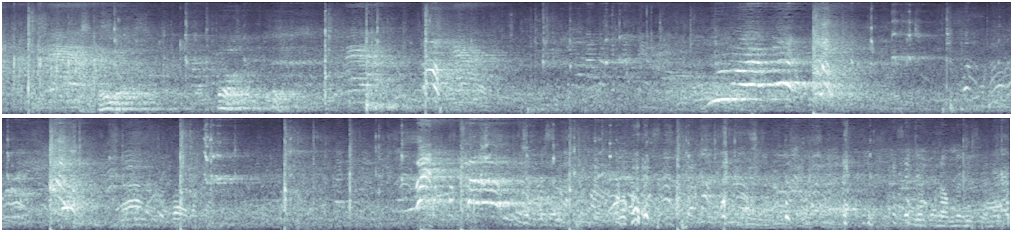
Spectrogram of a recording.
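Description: A crowd murmurs and cheers.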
